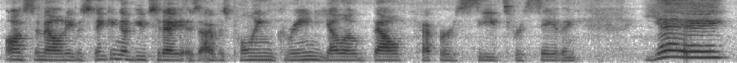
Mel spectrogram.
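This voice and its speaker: Lower-pitched chatty woman, noisy livestream. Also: flat delivery, normal speed, few pauses. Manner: chatty, folksy, affectionate with viewers. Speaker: livestream host. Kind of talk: casual live chat, reading and answering viewer comments.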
